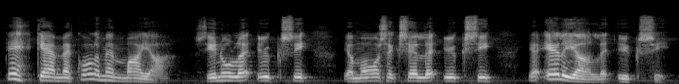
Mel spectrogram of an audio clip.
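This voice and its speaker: A man's voice: a little high, lively intonation, pushed and bright. A man reading the part of an eager, dazed male disciple who speaks earnestly.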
